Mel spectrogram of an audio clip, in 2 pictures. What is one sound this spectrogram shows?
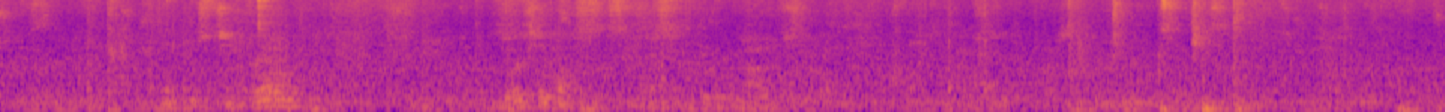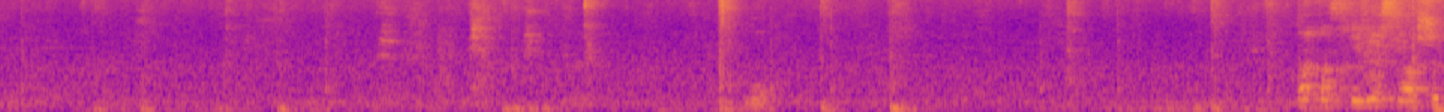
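Laptop keys click as someone types.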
